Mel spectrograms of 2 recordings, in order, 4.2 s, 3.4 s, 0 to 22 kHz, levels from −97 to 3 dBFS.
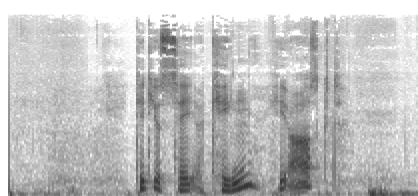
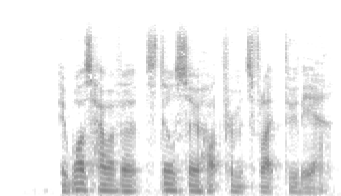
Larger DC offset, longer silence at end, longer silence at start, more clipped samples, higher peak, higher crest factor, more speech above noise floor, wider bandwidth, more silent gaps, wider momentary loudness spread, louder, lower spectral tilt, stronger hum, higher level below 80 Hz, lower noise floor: neither; second, 0 s vs 0.15 s; second, 0.1 s vs 0.6 s; neither; first, -6 dBFS vs -34 dBFS; about the same, 18 dB vs 20 dB; second, 26 dB vs over 38 dB; first, 16 kHz vs 13.5 kHz; neither; first, 18 LU vs 10 LU; first, -23 LUFS vs -51 LUFS; first, -4.5 dB/octave vs -3 dB/octave; neither; first, -40 dBFS vs -84 dBFS; second, -49 dBFS vs under -90 dBFS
